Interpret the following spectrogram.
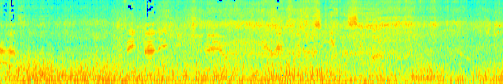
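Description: Wind buffeting the microphone outdoors: a loud, steady low rumble, with faint voices under it.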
